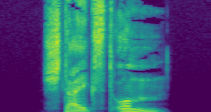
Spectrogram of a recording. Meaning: second-person singular present of umsteigen
- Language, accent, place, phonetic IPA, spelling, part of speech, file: German, Germany, Berlin, [ˌʃtaɪ̯kst ˈʊm], steigst um, verb, De-steigst um.ogg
